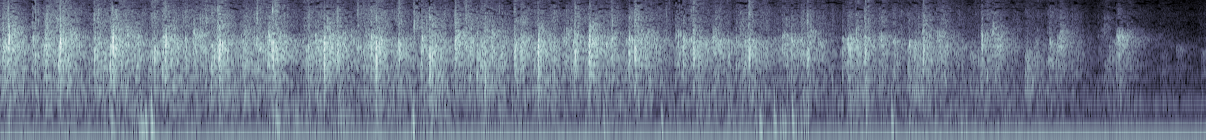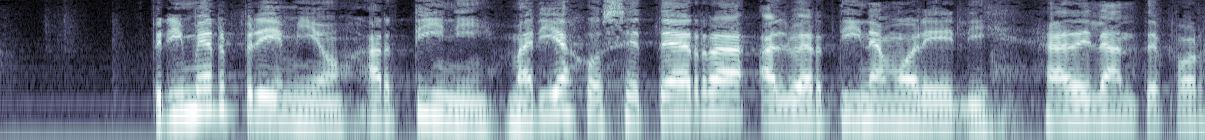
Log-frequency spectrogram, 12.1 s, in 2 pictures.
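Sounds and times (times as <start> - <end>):
crowd applause: 0.0 - 6.0
speech: 6.8 - 12.0.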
